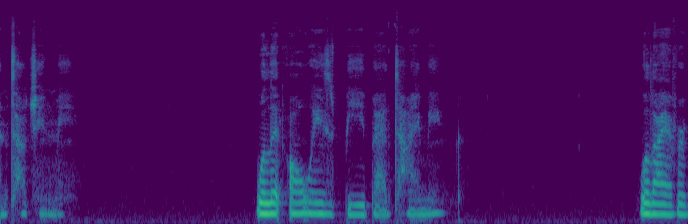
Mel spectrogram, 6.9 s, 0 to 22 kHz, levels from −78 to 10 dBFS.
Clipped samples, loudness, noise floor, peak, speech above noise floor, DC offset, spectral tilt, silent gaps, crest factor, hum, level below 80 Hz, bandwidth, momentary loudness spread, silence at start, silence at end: under 0.1%; -28 LUFS; -68 dBFS; -12 dBFS; 41 dB; under 0.1%; -6 dB/octave; none; 20 dB; none; -66 dBFS; 14.5 kHz; 16 LU; 0 s; 0 s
